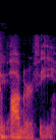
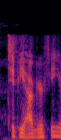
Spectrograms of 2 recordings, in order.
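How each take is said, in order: First: The first syllable sounds like 'top'. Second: The first syllable sounds like 'tip'. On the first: The speaker calls it right. "it's topography" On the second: The speaker calls it wrong. "There's no I"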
